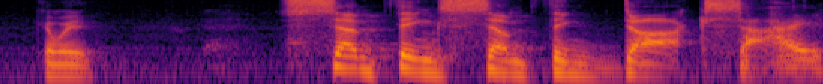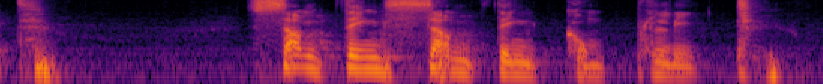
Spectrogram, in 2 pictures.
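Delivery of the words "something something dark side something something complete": voice dropped low and dragged out slowly. Host, before letting the guest go, does an Emperor impression. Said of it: "That's my Emperor impression".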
